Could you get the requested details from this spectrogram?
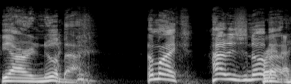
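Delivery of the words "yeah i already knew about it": little, light sarcastic tone. Speaker retells dad's reply after being sent a movie link, mimicking dad's sarcasm. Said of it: "in his little sarcastic way".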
